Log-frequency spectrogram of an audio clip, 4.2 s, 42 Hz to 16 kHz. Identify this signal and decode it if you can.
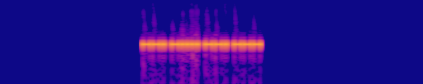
Morse code, heard as a keyed tone, about 51 wpm, 700 Hz. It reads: G6GO
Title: DXCC-100 Call Signs - 4 Characters - 50wpm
